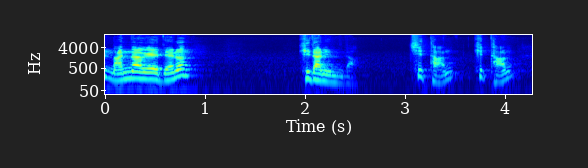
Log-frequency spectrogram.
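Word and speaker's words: Khitan: 그리고 러시아는 말 그대로 그냥 키탄에 이게 늘어나서 키타이. 이것이 이제 캐세이와 같은 발음인 거죠. 캐세이, 키타이. 그리고 영어가 이제 캐세이가 됩니다. 그런데 거란 사람들은 이걸 어떻게 읽었을까? 저는 이 발음이 가장 정확하다고 봅니다. 키탄.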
